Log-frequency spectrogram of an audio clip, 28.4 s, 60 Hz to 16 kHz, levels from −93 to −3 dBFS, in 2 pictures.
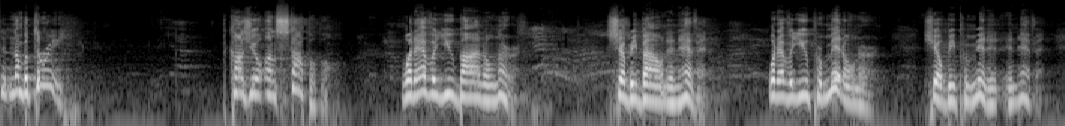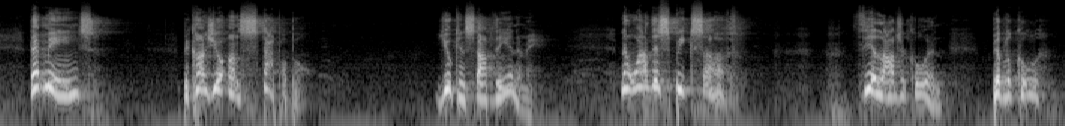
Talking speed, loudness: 90 wpm, -24 LUFS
